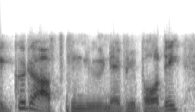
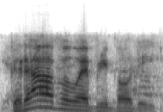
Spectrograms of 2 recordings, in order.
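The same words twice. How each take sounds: First: Proper greeting. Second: Bright, loud radio-host hello, pitched up; Aussie radio host greeting. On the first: Shown as a demonstration. Teacher contrasts formal English with slang, proper greeting. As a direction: sound correct and polite. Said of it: "that's very proper". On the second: Retold or imitated. Radio DJ greets his listeners, loud upbeat slang greeting. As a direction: play the breezy Aussie DJ opening the show. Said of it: "this guy on the radio, just starting his show".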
